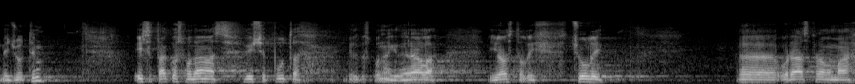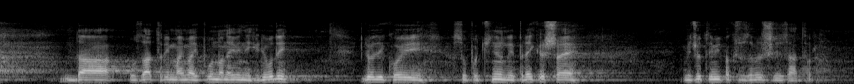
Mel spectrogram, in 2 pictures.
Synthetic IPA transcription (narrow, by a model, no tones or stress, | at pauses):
mʔe̞d͡ʒut̪im | ist̪o̞t̪ako̞smod̪anasʋiʃe̞puːt̪aio̰ɡospo̞d̪ḭnaɡe̞neɾaːlaio̞st̪a̰lixt͡ʃuli | uɾaːspɾaʋama | d̪auzaːt̪ʋo̞ɾimaimajupunoneʋinixʎuːd̪i | ʎuːd̪iko̞jisupot͡ʃinilipɾe̞kɾ̩ʃaje | me̞d͡ʒut̪imipaksmozaʋr̩ʃiliuzaːt̪ʋoɾu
